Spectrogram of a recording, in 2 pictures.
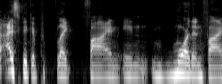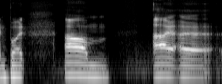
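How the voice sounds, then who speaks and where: In a New York accent, a man talks at a very slow pace with a medium pitch, a bright, sharp tone, monotone, flat intonation, and a dry, close sound with no echo. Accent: New York area English. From New Jersey, near New York City. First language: Spanish. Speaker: film director. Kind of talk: casual interview chat. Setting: video call. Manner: halting, many fillers and repeats.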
